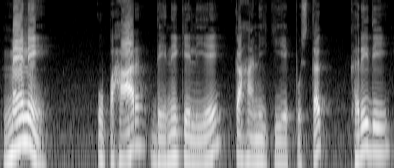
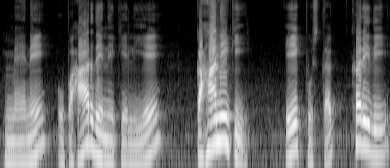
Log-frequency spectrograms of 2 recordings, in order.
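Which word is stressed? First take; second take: मैंने; कहानी. First: The stress falls on the word मैंने. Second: The stress falls on the word कहानी. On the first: "पहले वाक्य में मैंने शब्द पर भार दिया गया है" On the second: "तीसरे वाक्य में कहानी शब्द पर भार दिया गया है"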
